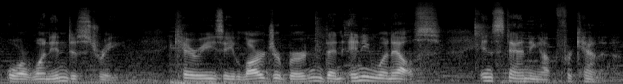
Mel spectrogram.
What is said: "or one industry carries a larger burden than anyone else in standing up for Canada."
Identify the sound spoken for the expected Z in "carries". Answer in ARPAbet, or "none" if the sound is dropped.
Z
